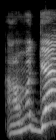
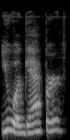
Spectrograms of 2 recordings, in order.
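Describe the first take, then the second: First: Loud, high, laughing claim; excited. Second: Said in the usual way. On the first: Real, not acted. Answering the chat, proud and laughing out loud. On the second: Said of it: "reading a chat question".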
